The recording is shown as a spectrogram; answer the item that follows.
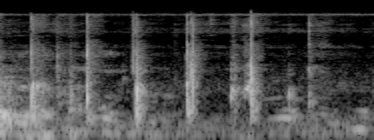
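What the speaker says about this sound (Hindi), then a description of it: "उनका तालियों से स्वागत करें आप।" A crowd at a village foundation-stone ceremony claps sparsely and unevenly in welcome, with a few scattered hand claps and faint voices underneath.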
